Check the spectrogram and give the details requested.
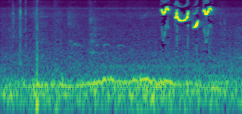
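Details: Glatik batu, the cinereous tit, singing as a lure for caged birds: after a stretch of low rumbling noise and faint clicks, a short run of three quick high whistled phrases closes the recording.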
